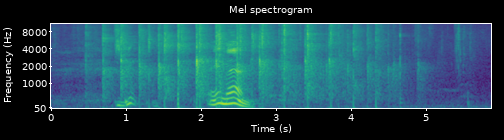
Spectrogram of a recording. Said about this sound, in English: One thing about clapping here is we don't like to clap for ourselves or for any human effort, but we will clap for God and we will clap for Jesus Christ. But if we're going to clap for Jesus Christ, we're going to do a thorough job of it.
